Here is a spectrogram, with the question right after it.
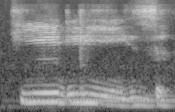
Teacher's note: And don't forget about that z. Z, yes, because it's between two vowels.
